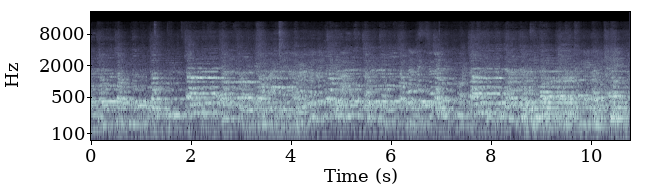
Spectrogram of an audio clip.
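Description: Mixed choir of men's and women's voices singing together in phrases, with brief breaths between phrases about two seconds in and again past the middle.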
